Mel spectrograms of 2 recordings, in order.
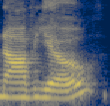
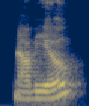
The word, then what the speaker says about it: Naviaux: Robert Navio, and he's at UCSD, and his last name is spelled Naviaux, Navio.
